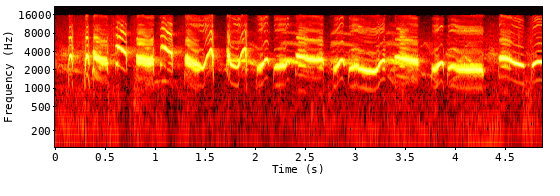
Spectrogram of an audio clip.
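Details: A tame Chinese hwamei kept in a cage sings energetically. Clear whistled phrases loop and warble in rapid succession, some notes sweeping high and others gliding lower, with brief pauses between bursts.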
